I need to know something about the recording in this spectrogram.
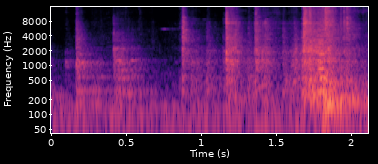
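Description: Scraping and rattling of a Ford 4100 tractor's sheet-metal bonnet as it is handled, with short scrapes early on and a louder, harsher scrape near the end.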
